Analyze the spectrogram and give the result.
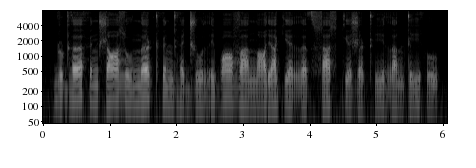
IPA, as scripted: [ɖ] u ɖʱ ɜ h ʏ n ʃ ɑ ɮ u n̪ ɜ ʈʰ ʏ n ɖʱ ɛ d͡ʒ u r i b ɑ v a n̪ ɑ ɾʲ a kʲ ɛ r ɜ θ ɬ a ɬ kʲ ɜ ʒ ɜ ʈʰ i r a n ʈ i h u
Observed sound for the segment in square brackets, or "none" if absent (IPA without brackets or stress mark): ɖ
